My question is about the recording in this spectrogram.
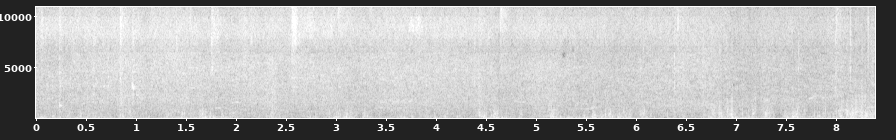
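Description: Violent storm wind gusting with driving rain, the gusts heavily buffeting the microphone; loud and continuous, surging unevenly.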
